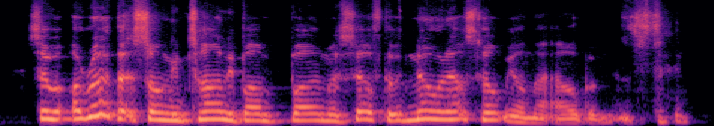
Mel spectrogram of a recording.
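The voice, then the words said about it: Nasal impression of another person. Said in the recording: “your Paul impression, it's always accompanied with the nose”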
